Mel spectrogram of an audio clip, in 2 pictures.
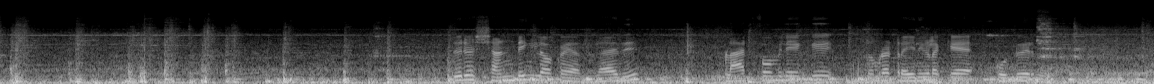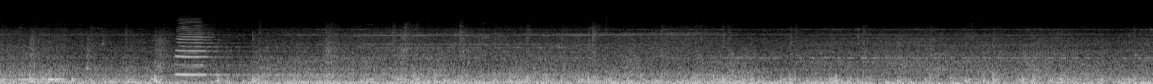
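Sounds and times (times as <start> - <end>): train wheels rumbling on rails: 0.0 - 23.0
train horn blast: 13.3 - 14.0.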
